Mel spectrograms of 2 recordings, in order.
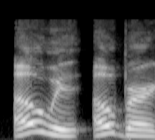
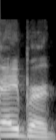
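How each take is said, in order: First: The name begins with an 'oh' vowel sound. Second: The name begins with an 'ah' vowel sound. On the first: The speaker calls it right. "Oberg is the proper way to say it" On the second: The speaker calls it wrong. "You'll hear Aberg quite a bit"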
